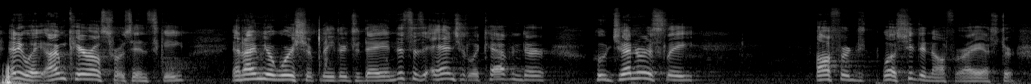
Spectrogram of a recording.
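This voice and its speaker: A woman's medium-pitched voice with a bright, sharp tone and vocal fry, ordinary pitch variation and a fairly quick pace. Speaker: lay worship leader. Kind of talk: church service welcome. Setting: church with congregation. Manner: informal, halting.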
